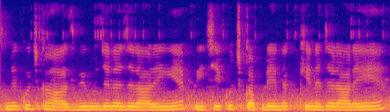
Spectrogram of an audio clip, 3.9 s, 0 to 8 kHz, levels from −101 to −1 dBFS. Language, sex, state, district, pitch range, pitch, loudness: Hindi, female, Uttar Pradesh, Shamli, 210-230 Hz, 215 Hz, -14 LUFS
